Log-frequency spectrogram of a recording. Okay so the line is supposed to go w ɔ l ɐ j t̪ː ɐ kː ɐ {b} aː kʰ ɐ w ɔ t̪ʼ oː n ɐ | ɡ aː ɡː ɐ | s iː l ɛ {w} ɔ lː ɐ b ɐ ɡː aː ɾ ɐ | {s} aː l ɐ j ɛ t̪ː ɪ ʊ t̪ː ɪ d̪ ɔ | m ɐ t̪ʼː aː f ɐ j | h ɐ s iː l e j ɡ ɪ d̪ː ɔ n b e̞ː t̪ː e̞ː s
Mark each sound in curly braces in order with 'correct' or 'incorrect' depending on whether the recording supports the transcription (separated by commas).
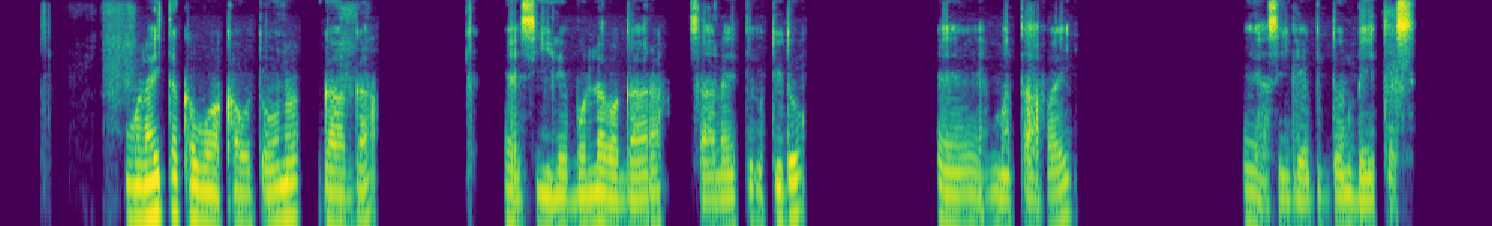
incorrect, incorrect, correct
